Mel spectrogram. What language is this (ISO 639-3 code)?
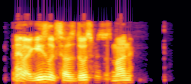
lav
